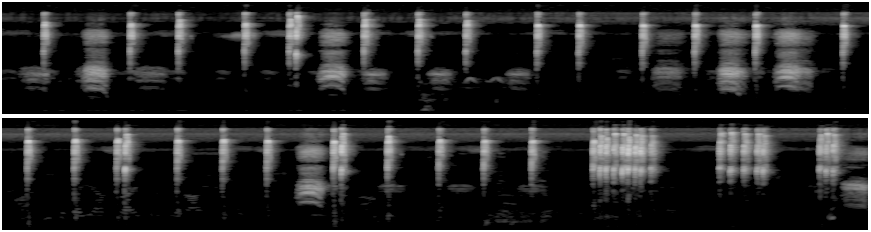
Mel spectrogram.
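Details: Loud squirrel chirping heard up close, a long run of sharp clicking chips, one about every half second, interleaved with harsher rasping bursts. It ends in a dense flurry of high notes.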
